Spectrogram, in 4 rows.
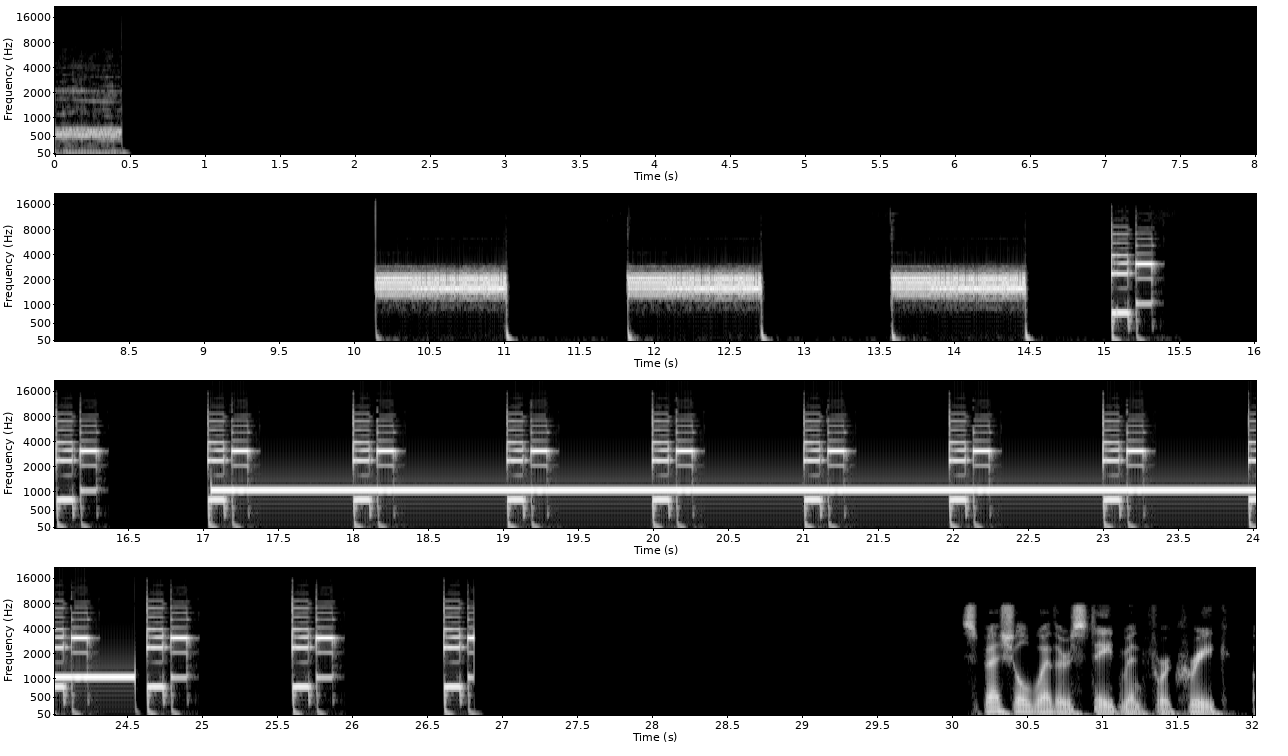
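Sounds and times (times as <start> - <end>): short electronic beeps: 15.1 - 16.4, 17.0 - 25.0, 25.6 - 26.0, 26.6 - 26.9
buzzing alert header data: 17.0 - 17.4, 18.0 - 18.4, 19.0 - 19.4, 20.0 - 20.4, 21.0 - 21.4, 22.0 - 22.4, 23.0 - 23.4
steady single-pitch alert tone: 17.0 - 25.0.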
